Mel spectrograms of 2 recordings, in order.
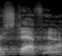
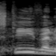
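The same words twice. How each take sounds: First: "Stephen" said as STEF-ən; Stefan pronunciation. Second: "Stephen" said as STEE-vən; Steven pronunciation. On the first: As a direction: say "Stephen" with a short e and an f sound. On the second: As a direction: say "Stephen" with a long ee and a v sound. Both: Shown as a demonstration. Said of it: "whether it's Stephen or Stephen".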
